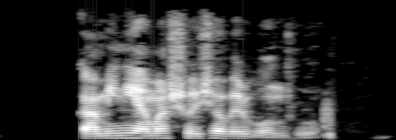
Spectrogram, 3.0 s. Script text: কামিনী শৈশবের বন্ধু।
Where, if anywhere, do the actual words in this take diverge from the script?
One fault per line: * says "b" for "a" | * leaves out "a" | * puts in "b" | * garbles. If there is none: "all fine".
* puts in "আমার"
